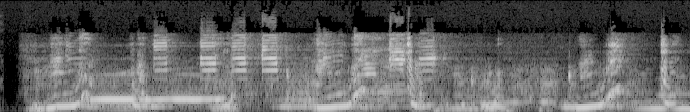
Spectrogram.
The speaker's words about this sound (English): It took me a few listens to pick out the distinguishing moment. But here's what the whale was doing when David showed up.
